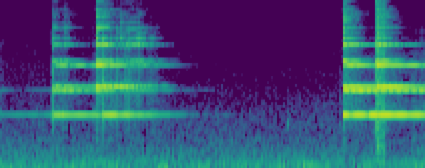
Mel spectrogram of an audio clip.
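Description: A large cast livestock bell clangs in two pairs of bright, ringing strikes, with sustained metallic tones that decay between them; fairly loud, with a quiet gap in the middle.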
